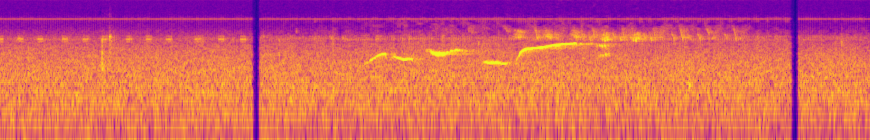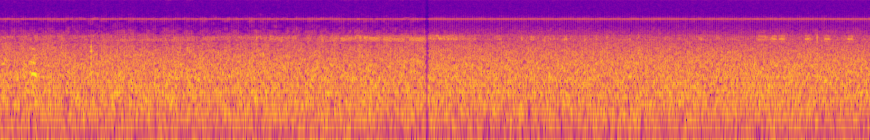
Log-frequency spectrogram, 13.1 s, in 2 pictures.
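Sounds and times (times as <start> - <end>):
faint steady hiss: 0.0 - 13.0
high bird chirps: 2.8 - 5.4.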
